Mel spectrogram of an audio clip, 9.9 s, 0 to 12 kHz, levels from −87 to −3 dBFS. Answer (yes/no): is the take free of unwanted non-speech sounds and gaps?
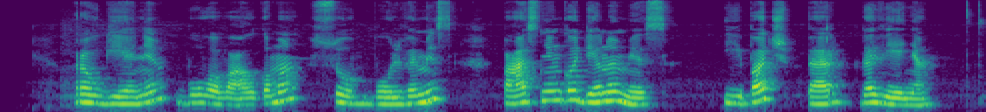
yes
